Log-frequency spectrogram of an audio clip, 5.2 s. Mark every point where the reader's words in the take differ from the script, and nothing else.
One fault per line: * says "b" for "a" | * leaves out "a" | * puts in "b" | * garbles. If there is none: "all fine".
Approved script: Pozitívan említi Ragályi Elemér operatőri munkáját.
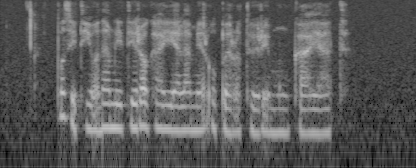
all fine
